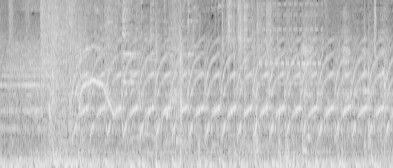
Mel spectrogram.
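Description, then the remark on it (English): A sharp crash of a door being smashed in by a man, followed at once by a loud electronic home security alarm whooping in rapid, repeating rising-falling sweeps that continue steadily to the end, from a Brinks Home Security advertisement. “He just smashed in my door.”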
